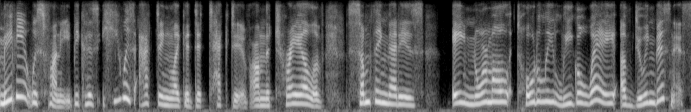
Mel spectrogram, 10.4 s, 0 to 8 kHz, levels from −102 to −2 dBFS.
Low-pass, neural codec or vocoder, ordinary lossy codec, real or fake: 7.2 kHz; none; Opus, 16 kbps; real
